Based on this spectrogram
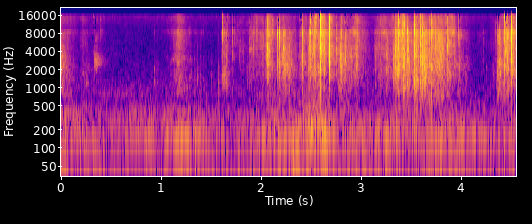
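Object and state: Paper magazine pages turning.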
